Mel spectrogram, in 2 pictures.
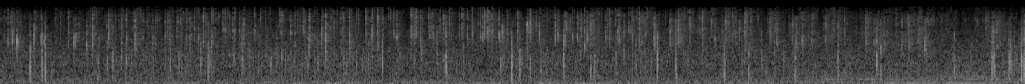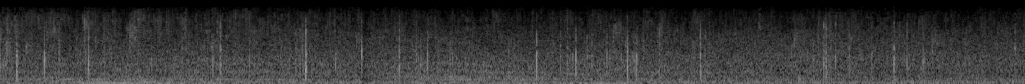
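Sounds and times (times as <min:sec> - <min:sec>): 
rain falling: 0:00.0 - 0:20.5.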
